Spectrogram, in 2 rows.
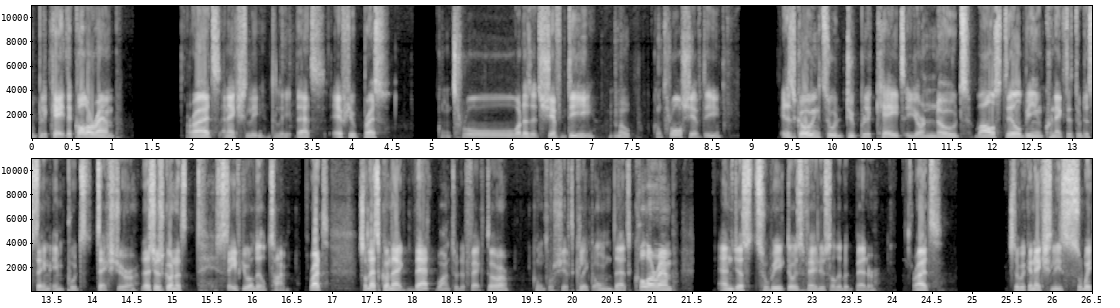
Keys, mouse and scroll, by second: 0.0 click, 0.6 shift+d, 3.3 typing, 3.8 click, 6.5 shift+d, 7.9 typing, 8.3 click, 8.9 ctrl+shift+d, 10.5 middle click, 16.1 middle click, 17.2 middle click, 18.0-19.1 drag, 20.2 ctrl+shift+click, 21.9-24.1 drag, 24.5-26.5 drag.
